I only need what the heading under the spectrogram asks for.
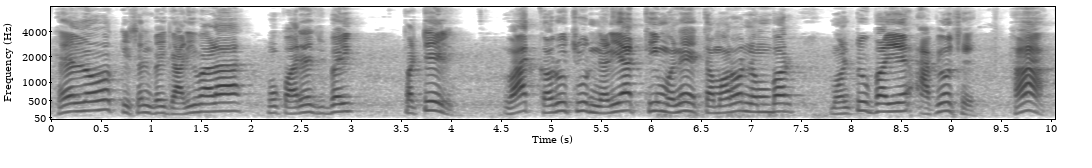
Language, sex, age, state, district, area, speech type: Gujarati, male, 45-60, Gujarat, Kheda, rural, spontaneous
